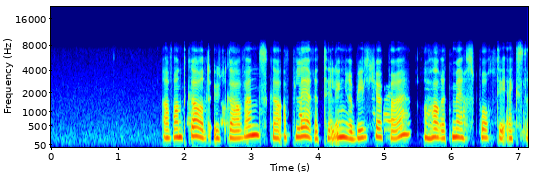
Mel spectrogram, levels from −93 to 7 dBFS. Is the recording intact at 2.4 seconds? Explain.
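No. From 2.03 to 2.67 s there's an echo leak: a faint copy of the speech trailing the original by 260 ms, well below the main voice. Likely the far end's loudspeaker reached its microphone and its echo canceller let some through.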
